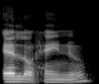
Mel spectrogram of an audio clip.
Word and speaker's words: Eloheinu: Okay, Eloheinu. You can kind of see how when it's written that way, the intention is that you kind of like pronounce it like like almost like a pure Sheva, like Eloheinu, Eloheinu, Adon, Malache.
